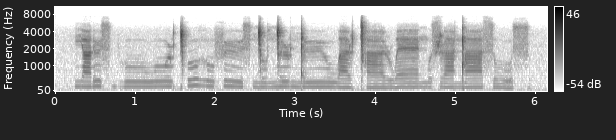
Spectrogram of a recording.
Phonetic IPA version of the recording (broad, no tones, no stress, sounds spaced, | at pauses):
j a ɾ ʉ s bʱ uː w uː ɭ ǀʰ u ɦ u f ʉː s ŋ͡ǀ u ŋ͡ǀ ʉ ɭ ŋ͡ǃ ʉː w a ɭ ǀʰ aː ɭ w ɛː ŋ u s ɭ a ŋ͡ǃ aː s u s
